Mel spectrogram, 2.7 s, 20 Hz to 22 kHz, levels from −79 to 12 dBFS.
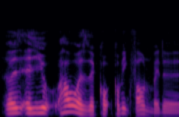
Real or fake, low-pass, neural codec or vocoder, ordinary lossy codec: real; none; none; none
